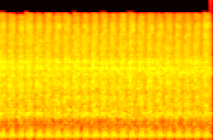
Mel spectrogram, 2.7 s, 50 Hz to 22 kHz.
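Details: 1980 Honda Goldwing Interstate flat-four after Accel 140403 Super Coil install, ice-cold start, no choke or warm-up needed: settles straight into smooth, even, steady beat, no stumbling or misses; normal cold idle.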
